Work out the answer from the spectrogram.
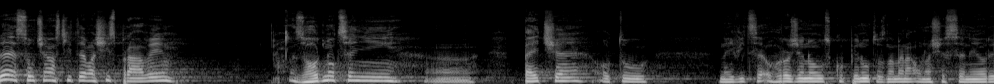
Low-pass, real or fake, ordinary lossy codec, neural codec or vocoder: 14.4 kHz; real; MP3, 96 kbps; none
